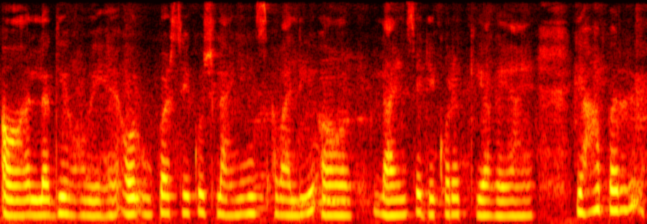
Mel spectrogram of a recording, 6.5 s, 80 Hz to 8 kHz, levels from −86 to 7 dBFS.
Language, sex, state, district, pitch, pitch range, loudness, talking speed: Hindi, female, Jharkhand, Jamtara, 205 Hz, 200-225 Hz, -21 LUFS, 175 wpm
